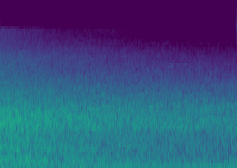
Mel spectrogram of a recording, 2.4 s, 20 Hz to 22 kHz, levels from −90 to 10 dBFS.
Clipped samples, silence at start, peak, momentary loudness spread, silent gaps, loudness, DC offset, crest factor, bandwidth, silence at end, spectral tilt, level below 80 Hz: under 0.1%; 0 s; -16 dBFS; 8 LU; none; -32 LUFS; under 0.1%; 16 dB; 11.5 kHz; 0 s; -6 dB/octave; -44 dBFS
